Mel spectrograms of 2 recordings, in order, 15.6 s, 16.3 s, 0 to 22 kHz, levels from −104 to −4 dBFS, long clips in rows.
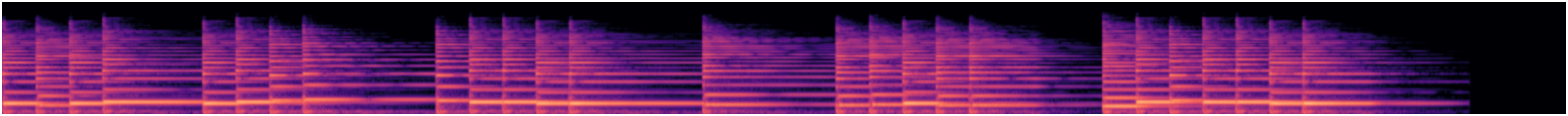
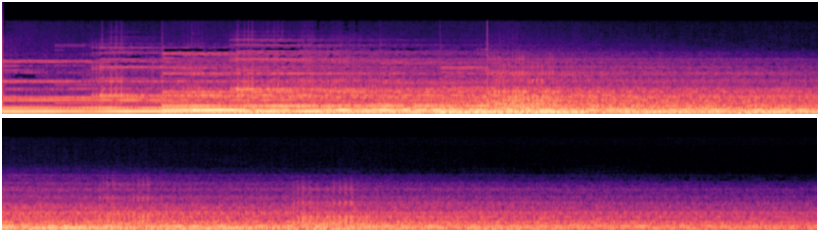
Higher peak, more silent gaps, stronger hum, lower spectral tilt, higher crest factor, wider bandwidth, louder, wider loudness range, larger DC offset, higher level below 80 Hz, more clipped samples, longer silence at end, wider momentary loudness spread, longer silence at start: second, -14 dBFS vs -2 dBFS; neither; neither; second, -4 dB/octave vs -11 dB/octave; about the same, 16 dB vs 14 dB; first, 11.5 kHz vs 4.7 kHz; second, -28 LUFS vs -18 LUFS; second, 4 LU vs 13 LU; neither; second, -56 dBFS vs -26 dBFS; neither; first, 1.35 s vs 0 s; about the same, 16 LU vs 15 LU; about the same, 0 s vs 0 s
